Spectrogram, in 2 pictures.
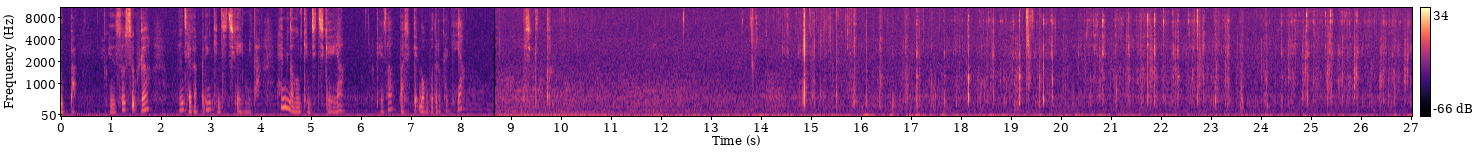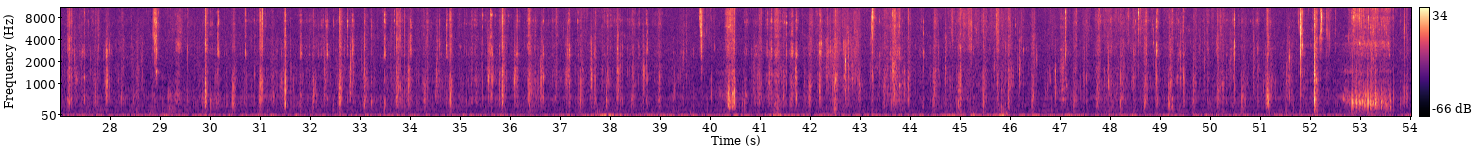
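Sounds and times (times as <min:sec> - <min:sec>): close chewing mouth clicks: 0:14.6 - 0:54.0.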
